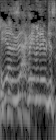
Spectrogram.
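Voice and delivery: normal talking voice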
